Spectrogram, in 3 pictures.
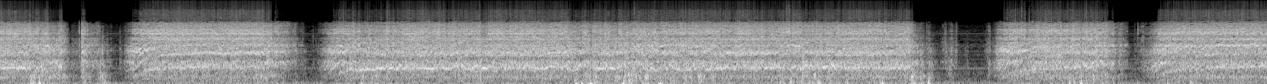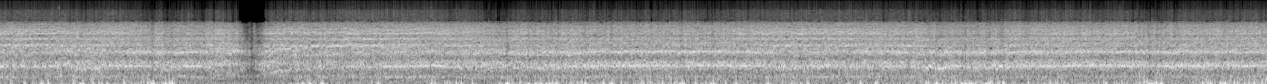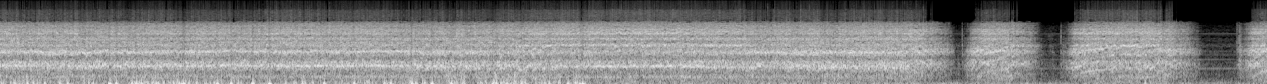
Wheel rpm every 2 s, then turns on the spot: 130, 130, 190, 190, 150, 110, 190, 170, 200, 230, 220, 220, 230, 230, 230, 210, 210, 90, 80.
none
